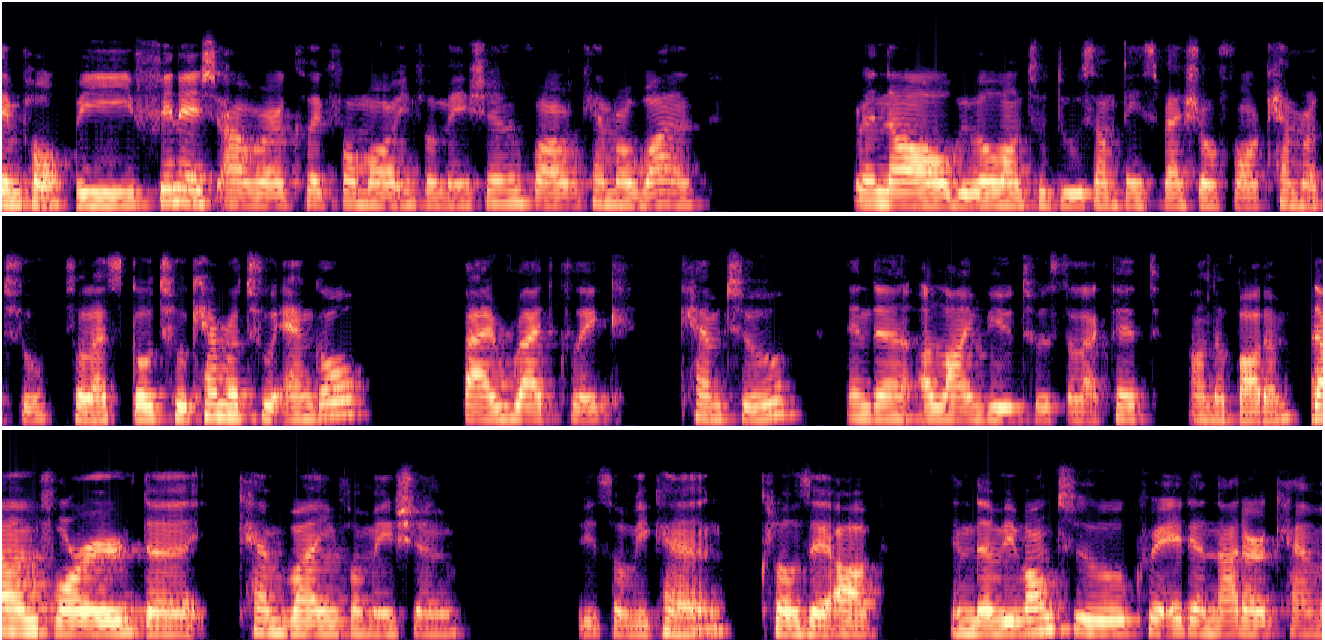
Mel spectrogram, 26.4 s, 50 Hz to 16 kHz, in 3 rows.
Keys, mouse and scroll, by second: 0.6-0.9 scroll down 2, 2.4 click, 5.8 click, 6.6 right click, 12.1 right click, 16.8 click, 18.7 click, 19.7 click, 23.6 right click, 24.4 click, 25.0 right click.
